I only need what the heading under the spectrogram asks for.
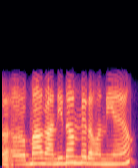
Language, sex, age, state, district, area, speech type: Sindhi, female, 18-30, Gujarat, Kutch, rural, conversation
